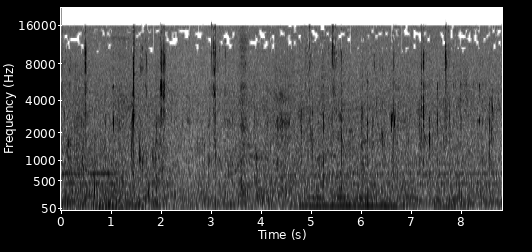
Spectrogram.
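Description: A person chewing a mouthful of soft Thai sago dumplings close to the microphone, with many small, irregular mouth clicks.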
